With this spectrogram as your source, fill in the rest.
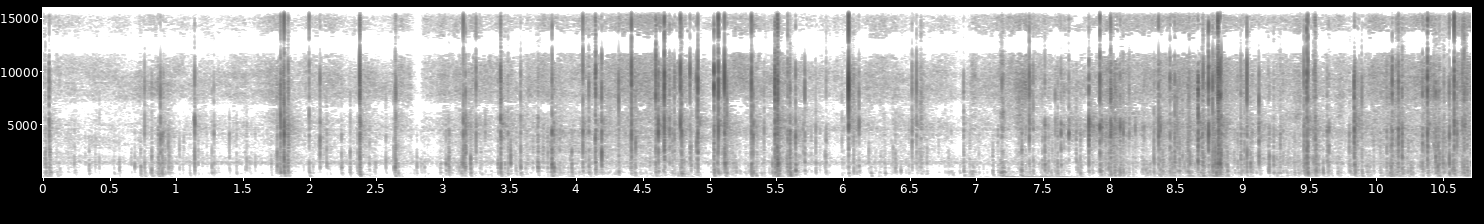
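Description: Long nail tips tap and scratch the plastic wrapper of a full multipack of instant noodles lying on its side. The result is a steady, quiet stream of crinkles, crackles and quick ticks with a high hiss. A low rumble swells near the seven-second mark.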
